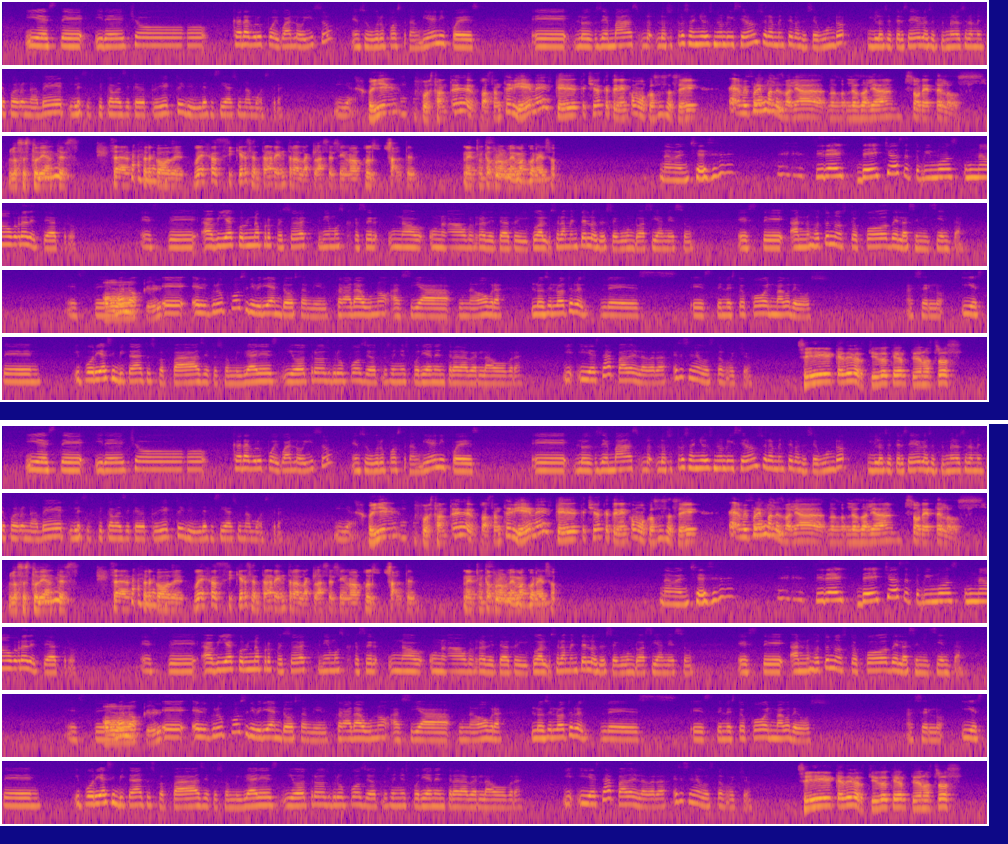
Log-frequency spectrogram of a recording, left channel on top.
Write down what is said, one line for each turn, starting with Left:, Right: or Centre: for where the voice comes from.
Left: Y este, y de hecho, cada grupo igual lo hizo, en sus grupos también, y pues eh, los demás, lo- los otros años no lo hicieron, solamente los de segundo. Y los de tercero y los de primero solamente fueron a ver y les explicabas de qué era el proyecto y les hacías una muestra. Y ya.
Right: Oye,
Left: Eh,
Right: pues, bastante, bastante bien, ¿eh? Qué, qué chido que tenían como cosas así. Eh, En mi
Left: Sí.
Right: prepa les valía, nos- les valían sorete los, los estudiantes.
Left: <laughs>
Right: O sea,
Left: Ah,
Right: pues, era
Left: No
Right: como
Left: me
Right: de, güey, ja, si quieres entrar, entra a la clase, si no, pues salte. No hay tanto
Left: <laughs>
Right: problema
Left: No manches,
Right: con eso.
Left: no manches. <laughs> Sí, de, de hecho, hasta tuvimos una obra de teatro. Este, había con una profesora que teníamos que hacer una, una obra de teatro, igual, solamente los de segundo hacían eso. Este, a nosotros nos tocó de la Cenicienta. Este,
Right: Ok.
Left: bueno, eh, el grupo se dividía en dos también, cada uno hacía una obra. Los del otro les, les, este, les tocó el Mago de Oz. hacerlo. Y estén, y podrías invitar a tus papás y a tus familiares y otros grupos de otros años podrían entrar a ver la obra. Y, y está padre, la verdad. Ese sí me gustó mucho.
Right: Sí, qué divertido, qué divertido. Nosotros,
